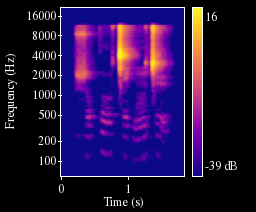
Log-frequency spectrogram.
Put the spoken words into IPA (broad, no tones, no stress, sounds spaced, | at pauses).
ɮ o k oː ǀ e ɡ õ ǀ ʏ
